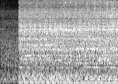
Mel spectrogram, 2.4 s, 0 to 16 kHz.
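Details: Subaru Sambar engine first start after preventative maintenance (timing belt, water pump, seals, clutch), burning off WD40: catches and settles into steady, even idle with faint rattle from a loose shield; runs smooth, normal idle.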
